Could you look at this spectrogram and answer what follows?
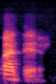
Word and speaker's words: VATER: Y en ese caso se mencionan las malformaciones de Vater o de Bacterl, ¿ya? Pero habitualmente uno lo pronuncia como Vater.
